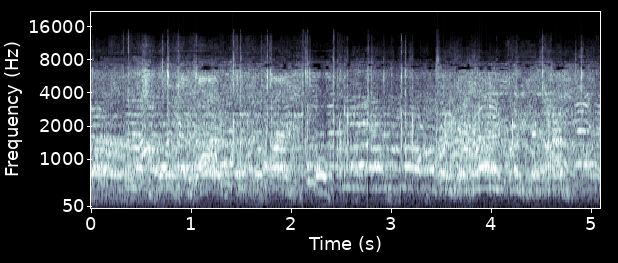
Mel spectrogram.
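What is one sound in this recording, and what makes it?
A large crowd of young men shouts and chants loudly outdoors, close by.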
